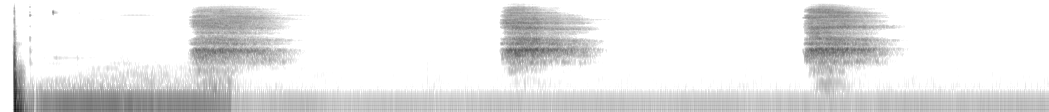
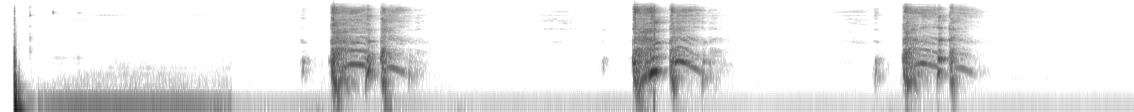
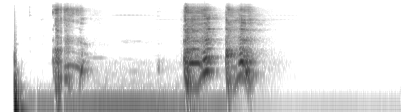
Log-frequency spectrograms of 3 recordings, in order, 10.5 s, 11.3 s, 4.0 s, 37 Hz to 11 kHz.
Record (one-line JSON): {"exhalation_length": "10.5 s", "exhalation_amplitude": 25879, "exhalation_signal_mean_std_ratio": 0.29, "three_cough_length": "11.3 s", "three_cough_amplitude": 25700, "three_cough_signal_mean_std_ratio": 0.3, "cough_length": "4.0 s", "cough_amplitude": 24527, "cough_signal_mean_std_ratio": 0.4, "survey_phase": "beta (2021-08-13 to 2022-03-07)", "age": "45-64", "gender": "Male", "wearing_mask": "No", "symptom_cough_any": true, "smoker_status": "Never smoked", "respiratory_condition_asthma": false, "respiratory_condition_other": false, "recruitment_source": "REACT", "submission_delay": "2 days", "covid_test_result": "Negative", "covid_test_method": "RT-qPCR", "influenza_a_test_result": "Negative", "influenza_b_test_result": "Negative"}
